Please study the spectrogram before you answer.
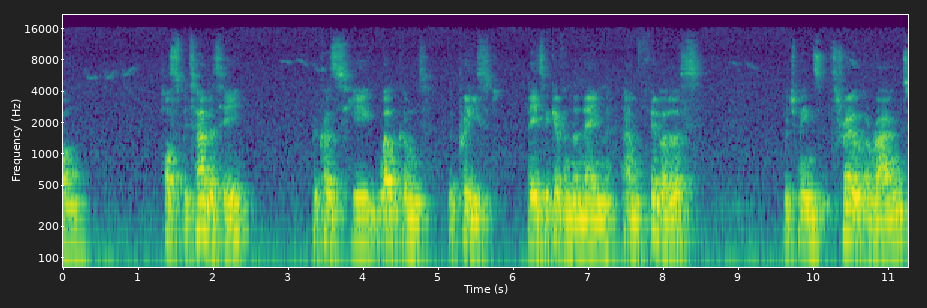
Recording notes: Recorded live at Southgate House on 20 June 2023.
